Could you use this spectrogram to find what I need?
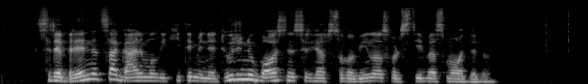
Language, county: Lithuanian, Vilnius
